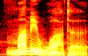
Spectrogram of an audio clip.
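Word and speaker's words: Mami Wata: Mommy Wata is a mermaid that was worshipped and talked about 10,000 years ago in Ghana.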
